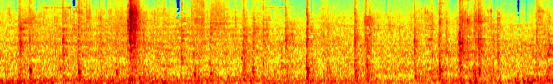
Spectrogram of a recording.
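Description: Passenger train coaches rolling past, their steel wheels clicking irregularly over the rail joints above a steady low rumble.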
